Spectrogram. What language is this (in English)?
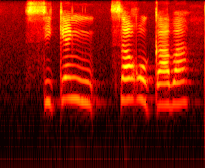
Northern Sotho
